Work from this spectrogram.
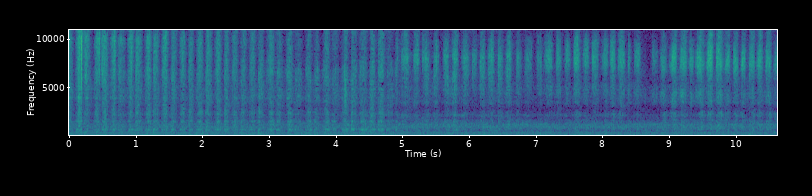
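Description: Gloved hands rub a small piece of sandpaper back and forth across the rubber outsole edge at the toe of a black leather Gucci loafer. The result is a steady, rhythmic rasping scrape with a heavy low rumble underneath, and the strokes turn brighter and faster in the second half.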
